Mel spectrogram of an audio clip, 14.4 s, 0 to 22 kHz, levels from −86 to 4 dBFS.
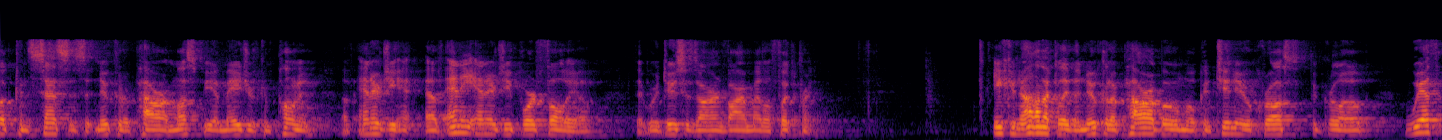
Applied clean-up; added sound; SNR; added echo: none; none; none; reverberation time 0.9 s.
